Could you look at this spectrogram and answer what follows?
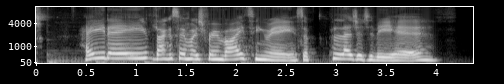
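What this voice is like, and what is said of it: British English accent. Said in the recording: “I could listen to your accent all day long. I love it. I wish I had a British accent ... lovely English accent”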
